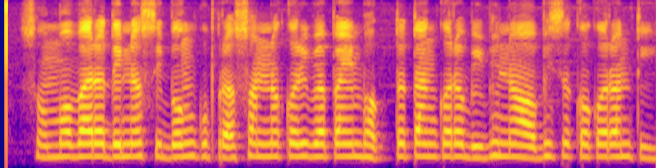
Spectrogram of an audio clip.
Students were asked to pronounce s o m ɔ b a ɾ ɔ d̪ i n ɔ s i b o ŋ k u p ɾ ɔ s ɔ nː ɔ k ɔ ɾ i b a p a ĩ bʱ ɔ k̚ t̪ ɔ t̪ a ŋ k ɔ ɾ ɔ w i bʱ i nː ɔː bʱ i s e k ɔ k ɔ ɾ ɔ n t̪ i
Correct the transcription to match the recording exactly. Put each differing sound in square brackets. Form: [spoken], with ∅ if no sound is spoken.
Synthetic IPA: s o m ɔ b a ɾ ɔ d̪ i n ɔ s i b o ŋ k u p ɾ ɔ s ɔ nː ɔ k ɔ ɾ i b a p a ĩ bʱ ɔ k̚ t̪ ɔ t̪ a ŋ k ɔ ɾ ɔ [b] i bʱ i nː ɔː bʱ i s e k ɔ k ɔ ɾ ɔ n t̪ i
